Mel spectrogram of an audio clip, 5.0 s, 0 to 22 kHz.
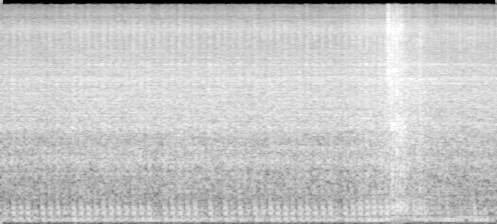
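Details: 1983 Honda XR500 after dual carburetor float valve adjustment and reassembly: fired on first kick, steady single-cylinder thump about three pulses a second with one brief throttle blip; idles evenly.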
